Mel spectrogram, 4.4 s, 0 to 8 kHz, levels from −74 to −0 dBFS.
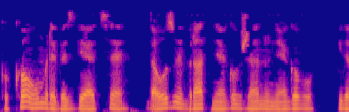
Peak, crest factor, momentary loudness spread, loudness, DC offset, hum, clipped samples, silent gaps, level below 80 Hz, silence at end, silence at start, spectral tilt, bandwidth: -6 dBFS; 18 dB; 6 LU; -25 LUFS; under 0.1%; none; under 0.1%; none; -42 dBFS; 0 s; 0 s; -11 dB/octave; 5.8 kHz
